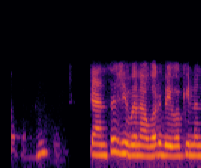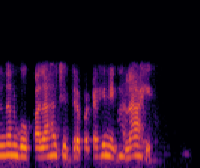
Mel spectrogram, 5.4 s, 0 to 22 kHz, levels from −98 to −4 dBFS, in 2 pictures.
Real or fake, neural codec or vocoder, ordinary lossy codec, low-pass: fake; codec, 16 kHz, 2 kbps, X-Codec, HuBERT features, trained on balanced general audio; Opus, 16 kbps; 5.4 kHz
